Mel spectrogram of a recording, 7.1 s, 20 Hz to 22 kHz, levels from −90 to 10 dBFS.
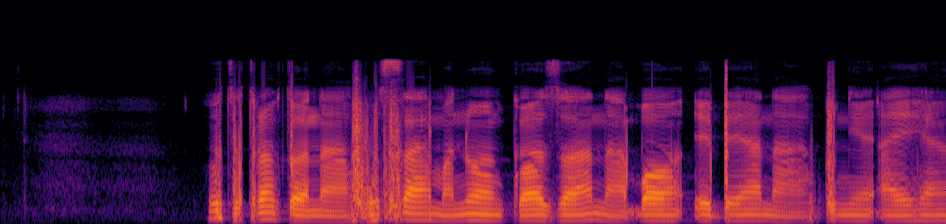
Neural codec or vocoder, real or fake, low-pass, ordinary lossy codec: none; real; 7.2 kHz; none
